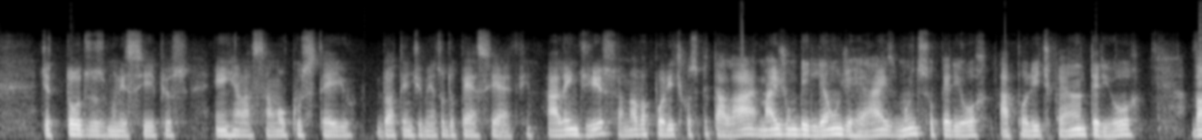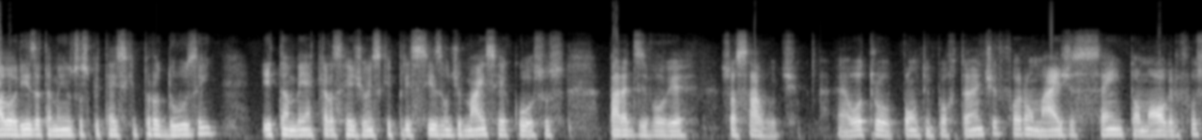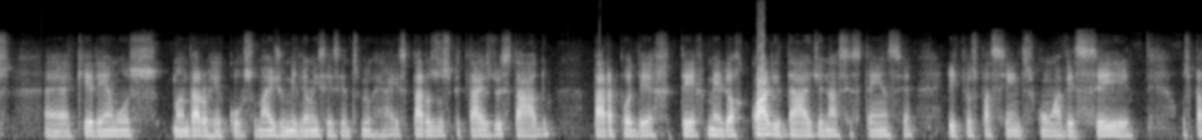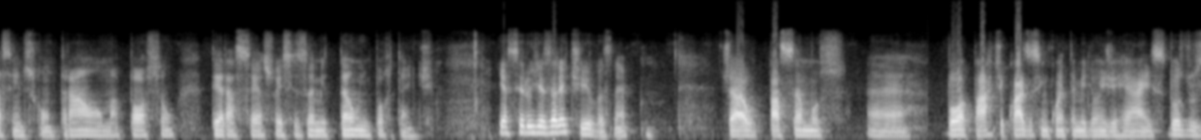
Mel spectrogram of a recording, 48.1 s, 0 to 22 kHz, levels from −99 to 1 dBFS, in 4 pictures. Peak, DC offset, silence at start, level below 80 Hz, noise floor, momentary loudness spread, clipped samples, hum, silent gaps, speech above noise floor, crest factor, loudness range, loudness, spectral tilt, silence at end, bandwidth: 0 dBFS; under 0.1%; 0.05 s; -44 dBFS; -43 dBFS; 13 LU; under 0.1%; none; none; 26 dB; 18 dB; 5 LU; -18 LUFS; -6 dB/octave; 0 s; 9.6 kHz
